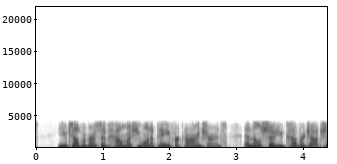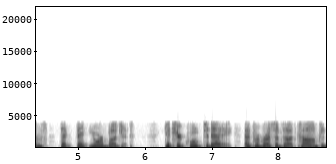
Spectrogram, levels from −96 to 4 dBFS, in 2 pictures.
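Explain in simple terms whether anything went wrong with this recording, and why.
Yes, two things went wrong. Throughout the recording the speech has passed through the GSM full-rate codec, the coding used by early mobile phones. It rebuilds the voice from a simple model of the throat and mouth driven by rough, evenly spaced pulses, and it cuts off everything above 4 kHz. That gives the whole clip a steady buzzy, gravelly roughness and a muffled top end. Because the roughness never lets up, it comes from the coding itself rather than from a bad connection.

On top of that there are two short bursts of GSM bit errors, where scrambled data reached the decoder as if over a weak phone signal. The first runs from about 0.82 to 0.93 s, just before "how much you want". The second runs from about 6.97 to 7.04 s, just after "your quote". In each burst the decoder was handed wrong settings for the sound's tone, pitch or loudness, so the voice briefly turns into a squawk or gargle.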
